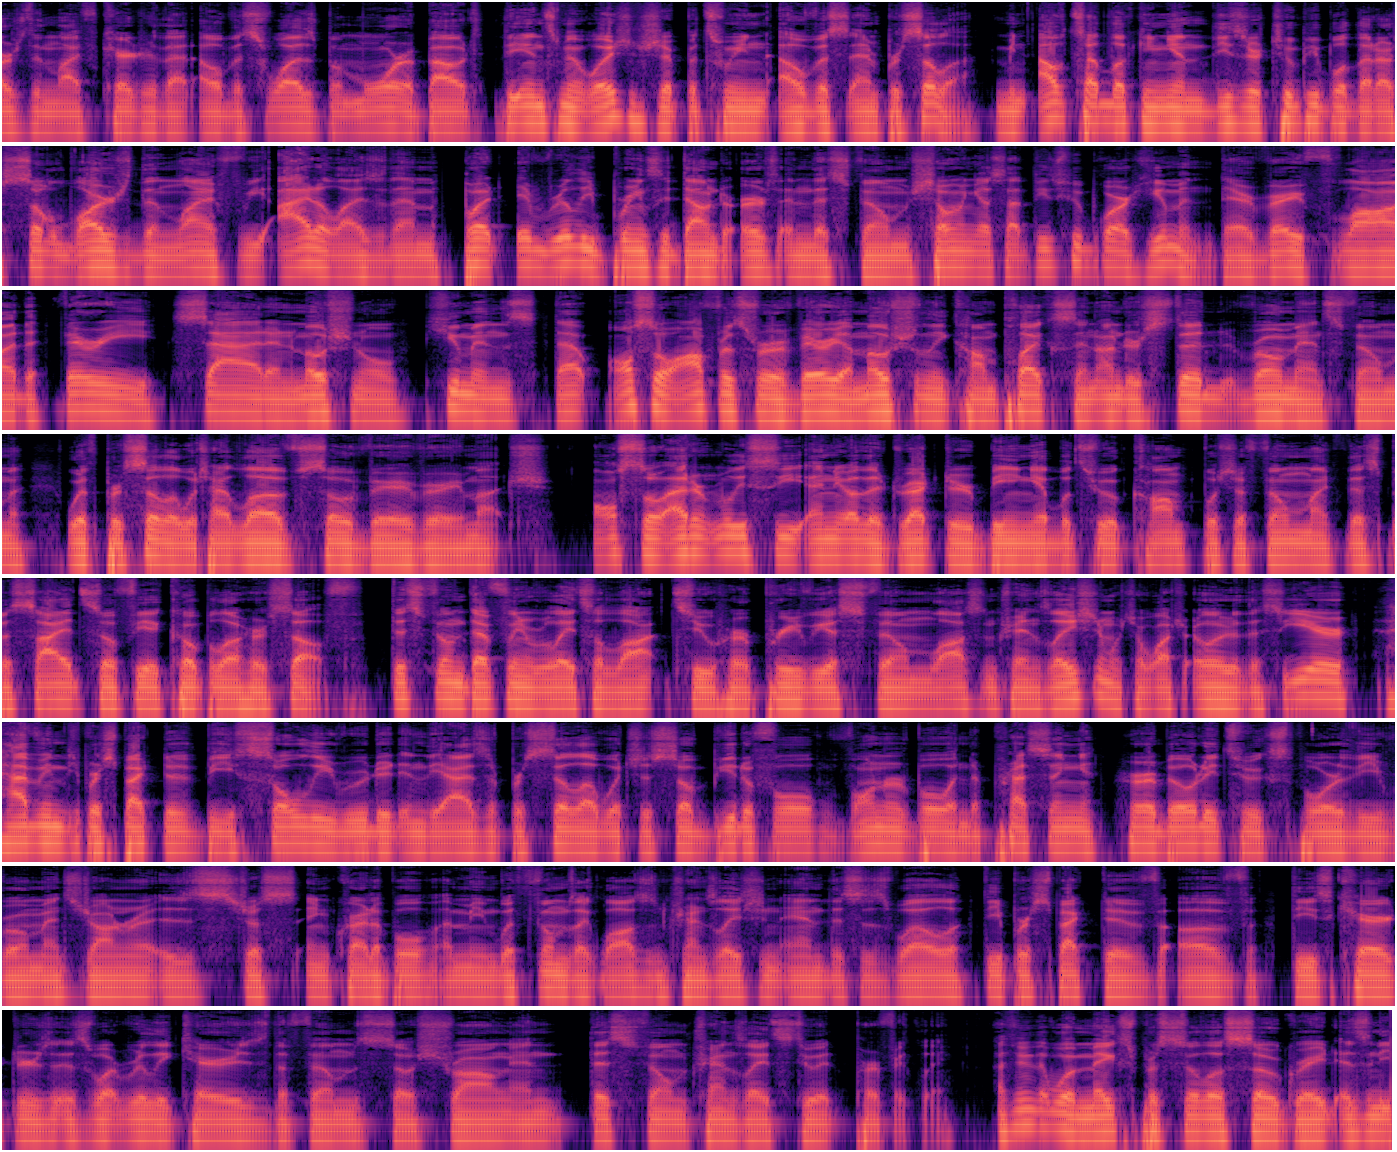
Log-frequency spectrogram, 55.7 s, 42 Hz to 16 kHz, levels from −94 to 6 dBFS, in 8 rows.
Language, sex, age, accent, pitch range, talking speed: English, male, 30-49, American, 75-90 Hz, 205 wpm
